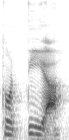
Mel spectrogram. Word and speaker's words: tortilla: have double r's um ll is actually a y sound that's why tortilla it's a yah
